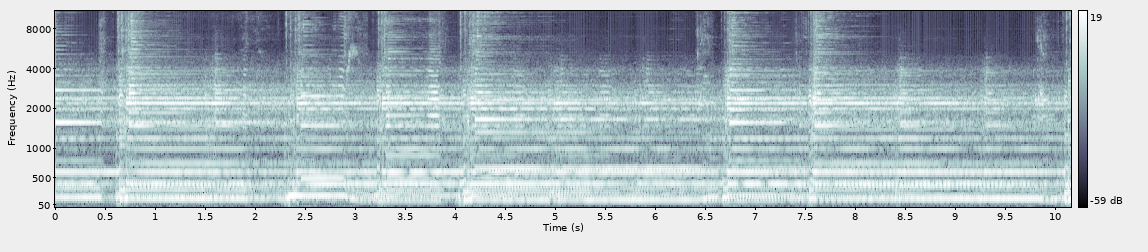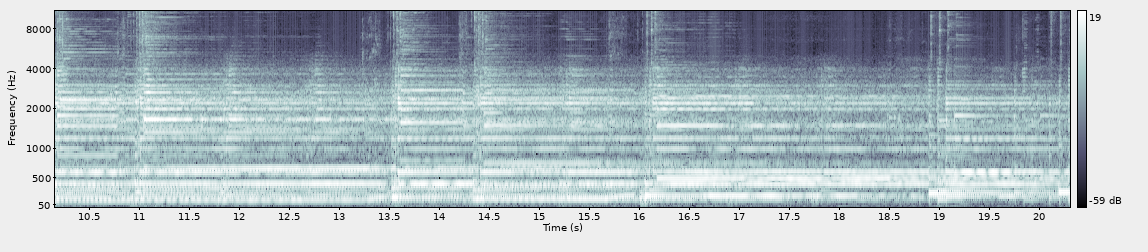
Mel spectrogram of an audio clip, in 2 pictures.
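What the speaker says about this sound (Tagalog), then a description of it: "Delay lang tsaka yung shimmer reverb lang." An electric guitar rings out with digital delay and shimmer reverb, chords and notes sustaining and echoing into a dense wash of repeats, loud and continuous with no talking.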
